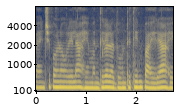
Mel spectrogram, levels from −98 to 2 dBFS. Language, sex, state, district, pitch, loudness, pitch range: Marathi, female, Maharashtra, Sindhudurg, 190 Hz, -13 LUFS, 180-195 Hz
